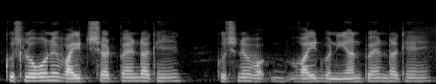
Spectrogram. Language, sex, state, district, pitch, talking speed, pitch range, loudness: Hindi, male, Madhya Pradesh, Dhar, 155 Hz, 190 wpm, 145-165 Hz, -20 LUFS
